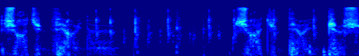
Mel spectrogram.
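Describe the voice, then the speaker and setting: A man speaks. He is whispering. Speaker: ASMR gaming creator. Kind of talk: gameplay commentary. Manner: whispered.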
